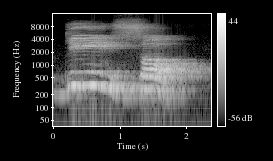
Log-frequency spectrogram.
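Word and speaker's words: guizo: Próxima palavrinha, nós temos guiso. Guiso. Guiso. Nós não ouvimos o som do U, senão ia ficar guiso.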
